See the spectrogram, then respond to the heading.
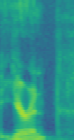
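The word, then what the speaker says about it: Euren: Now, urine, E-U-R-E-N, we're going to pronounce it urine, Balbuena was sentenced on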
